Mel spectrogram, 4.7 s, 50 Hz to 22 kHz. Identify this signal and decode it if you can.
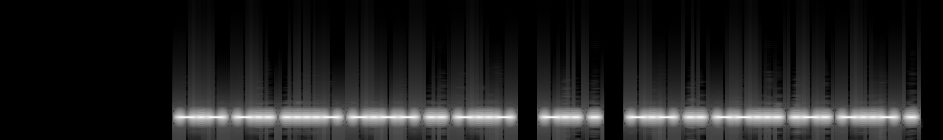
Morse code, heard as a keyed tone, about 51 wpm, 700 Hz. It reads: KD4YIX DE KI7RXE
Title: USA Callsign DE Callsign - 6 Characters - 50wpm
